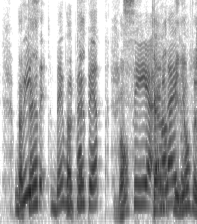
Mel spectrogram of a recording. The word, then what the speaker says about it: PAPET: Est-ce que je le prononce Papette. Bien? Oui, oui, Papette.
